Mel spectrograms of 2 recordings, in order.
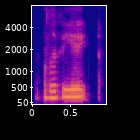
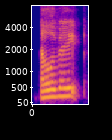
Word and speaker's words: alleviate: kind of alleviate uh alleviate is that how you say it alleviate Elevate not Elevate alleviate take out um all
